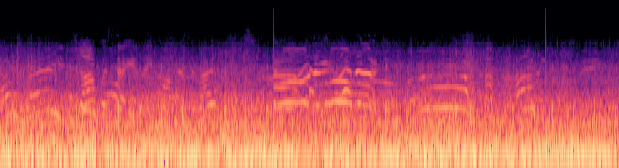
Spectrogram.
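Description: Motor of a small tour boat running with a steady low rumble, under the overlapping background chatter of passengers.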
